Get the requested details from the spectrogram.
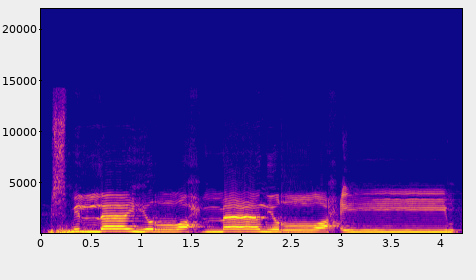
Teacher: Ra takrir mesti disebut dengan sedikit getaran.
